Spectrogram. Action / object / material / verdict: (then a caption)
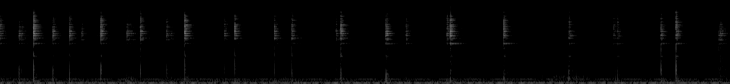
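tap / glazed ceramic pumpkin ornament / glazed ceramic / none. Long dark nails tap and scratch the glossy ribbed body of a large, hollow, pink pearlescent glazed ceramic pumpkin with a gold stem. About two dozen quick, bright clicks with a high ring die away almost at once, with faint scratching between them. A low, steady hum runs underneath throughout.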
